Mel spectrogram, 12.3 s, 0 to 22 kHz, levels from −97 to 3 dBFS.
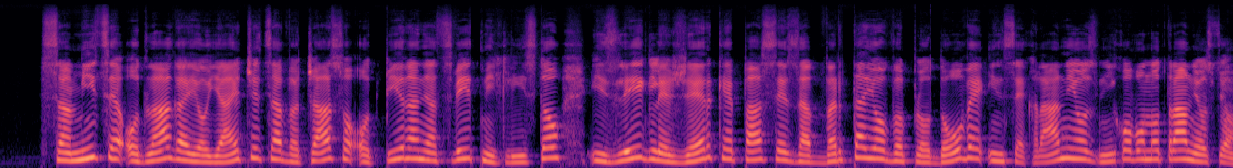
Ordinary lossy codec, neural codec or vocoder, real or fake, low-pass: none; codec, 44.1 kHz, 7.8 kbps, Pupu-Codec; fake; 19.8 kHz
